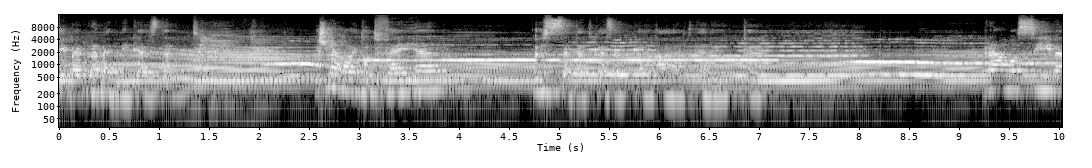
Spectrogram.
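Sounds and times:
steady drone: 0:00.0 - 0:10.0
violin holding high note: 0:00.5 - 0:09.5.

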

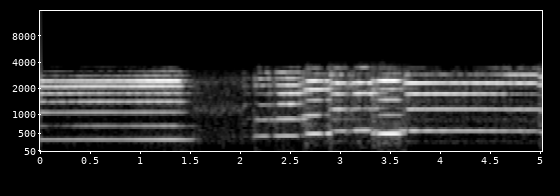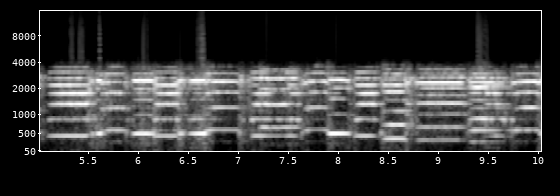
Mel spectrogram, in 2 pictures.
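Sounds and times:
violin long bowed note: 0:00.0 - 0:10.0.

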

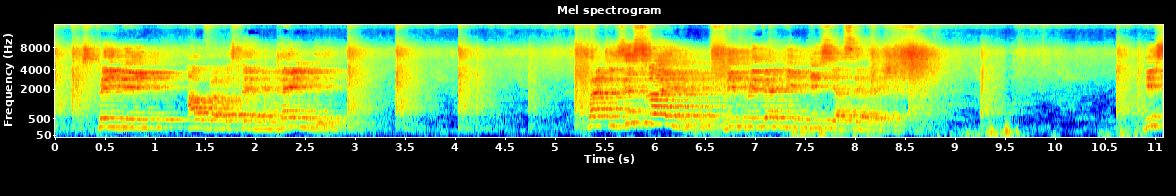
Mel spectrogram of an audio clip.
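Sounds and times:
chalk tapping on blackboard: 0:00.0 - 0:00.4, 0:02.8 - 0:05.9, 0:08.2 - 0:09.7, 0:10.6 - 0:11.0.

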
